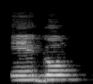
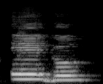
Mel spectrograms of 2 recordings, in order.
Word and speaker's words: ego: I can pronounce it as ego a I can also pronounce it as ego. Both of them are correct.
